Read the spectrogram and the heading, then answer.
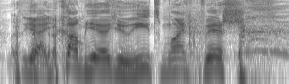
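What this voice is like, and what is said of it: Put-on Quebec French accent. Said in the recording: “This is the worst Quebec accent ... It was the best Quebec ... kind of like a mix with French”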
